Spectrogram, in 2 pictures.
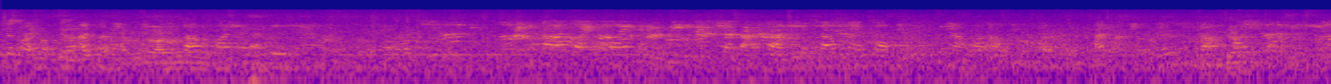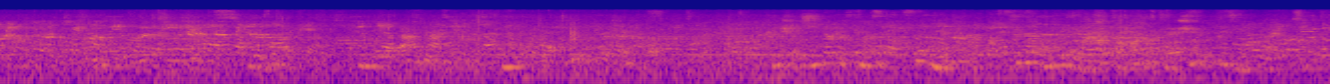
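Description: Men and women chatter nearby and in the distance outdoors.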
